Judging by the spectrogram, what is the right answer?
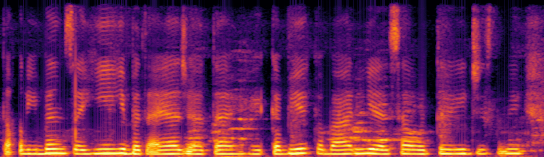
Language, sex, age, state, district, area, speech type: Urdu, female, 60+, Uttar Pradesh, Lucknow, urban, spontaneous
